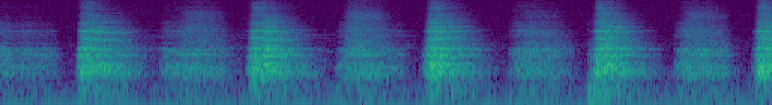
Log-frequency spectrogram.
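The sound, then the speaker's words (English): Wave breathing exercise: deep breaths drawn from the belly up into the chest, each followed by a relaxed, let-go exhale. Many breaths repeat in a steady rhythm, loud and alone, with no talking. “now we start building more breath breathwave languages, although Wim uses this too, We start building the wave. So like a wave from the belly up to the chest, exhale is really just letting go.”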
